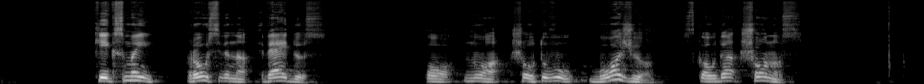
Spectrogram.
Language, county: Lithuanian, Kaunas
